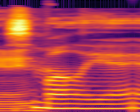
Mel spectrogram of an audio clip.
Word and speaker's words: sommelier: Sommelier. – Yeah, Tom. You know what I'm talking about? Do you guys see? – I don't remember this episode. No. – Tom is like looking for a sommelier for his bistro that he's opening,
